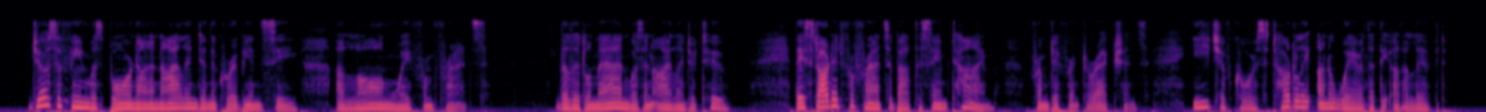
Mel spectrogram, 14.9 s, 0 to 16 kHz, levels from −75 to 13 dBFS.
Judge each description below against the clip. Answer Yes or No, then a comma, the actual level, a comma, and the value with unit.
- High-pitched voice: No, low, 135 Hz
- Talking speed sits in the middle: Yes, average, 170 wpm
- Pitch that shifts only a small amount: No, average, 3.6 semitones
